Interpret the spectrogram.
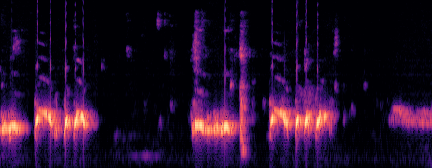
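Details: Lure call of a zebra dove meant to draw answers from other birds: repeated trilled coo phrases with pauses between them. A brief click sounds between two of the phrases, and a softer, steadier coo follows at the end.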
